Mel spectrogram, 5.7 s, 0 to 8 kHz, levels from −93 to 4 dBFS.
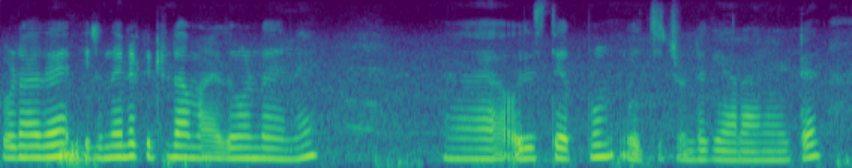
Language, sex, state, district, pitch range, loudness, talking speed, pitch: Malayalam, female, Kerala, Kollam, 180-215 Hz, -18 LUFS, 115 wpm, 200 Hz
